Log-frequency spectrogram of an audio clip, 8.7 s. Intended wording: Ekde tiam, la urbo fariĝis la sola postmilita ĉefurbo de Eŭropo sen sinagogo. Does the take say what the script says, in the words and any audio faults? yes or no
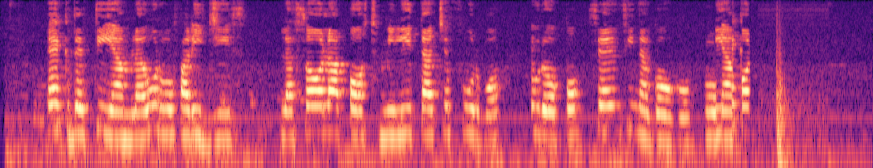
no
